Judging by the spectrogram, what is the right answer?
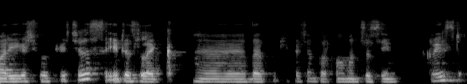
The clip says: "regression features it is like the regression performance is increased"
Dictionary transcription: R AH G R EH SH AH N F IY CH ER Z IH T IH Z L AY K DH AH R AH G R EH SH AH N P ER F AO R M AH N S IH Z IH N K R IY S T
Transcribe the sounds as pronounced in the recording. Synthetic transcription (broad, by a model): R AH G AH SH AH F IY CH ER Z IH T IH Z L AY K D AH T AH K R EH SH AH N P ER F AO R M AH N S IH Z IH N K R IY S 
